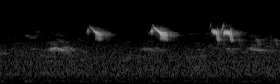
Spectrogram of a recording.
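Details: Common reed bunting delivering a short song of two descending high chips and a final doubled note. Fainter lower chirps, likely from another bird, and mild background noise are also audible.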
